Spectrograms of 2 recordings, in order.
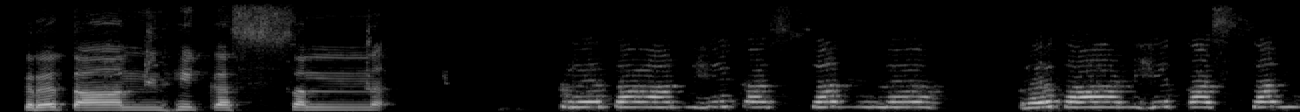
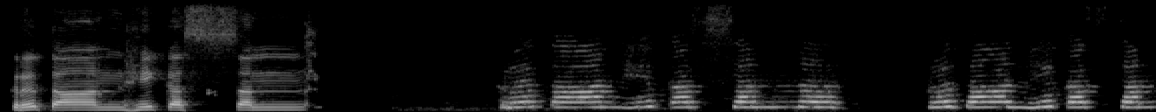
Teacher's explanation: write hakara first and then nakara based on the practice and the right way to pronounce this particular word is kritanhikas so first we will have to tell na and then ha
